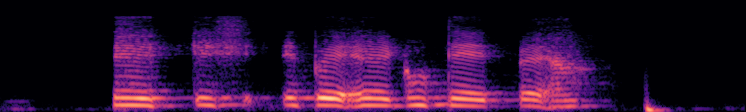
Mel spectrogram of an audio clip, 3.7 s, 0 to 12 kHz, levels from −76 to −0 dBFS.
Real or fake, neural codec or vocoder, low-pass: fake; codec, 16 kHz, 0.5 kbps, X-Codec, HuBERT features, trained on general audio; 7.2 kHz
